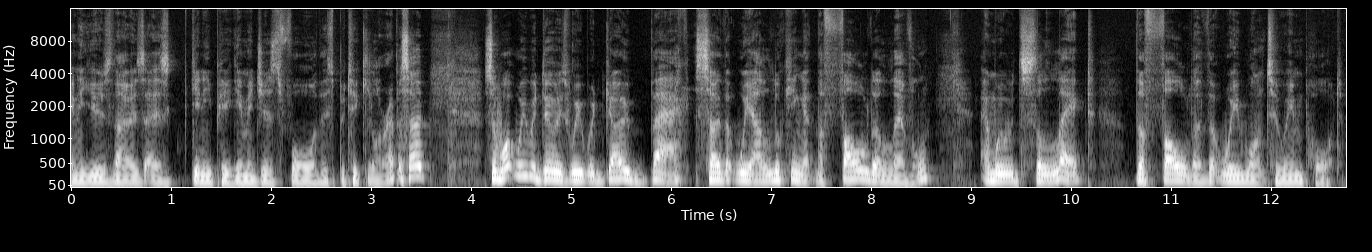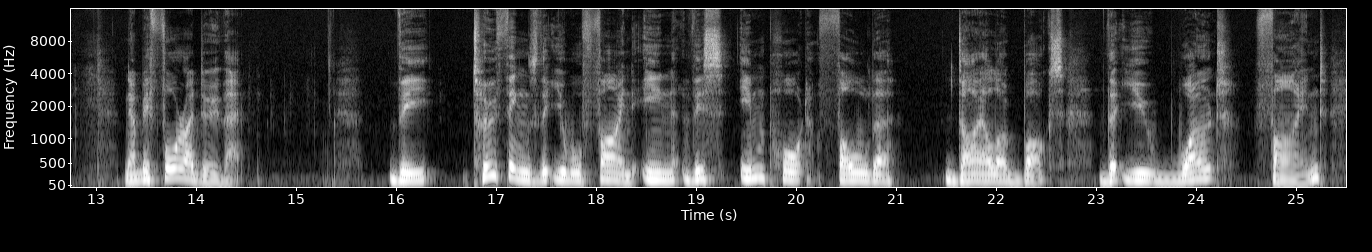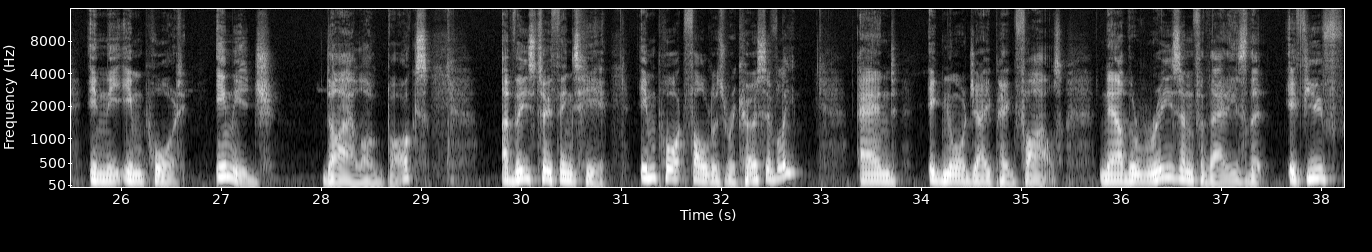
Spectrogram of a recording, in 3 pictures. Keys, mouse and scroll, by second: 5.0 click, 9.7 click.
